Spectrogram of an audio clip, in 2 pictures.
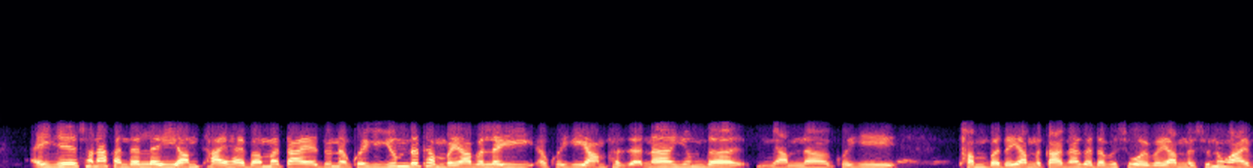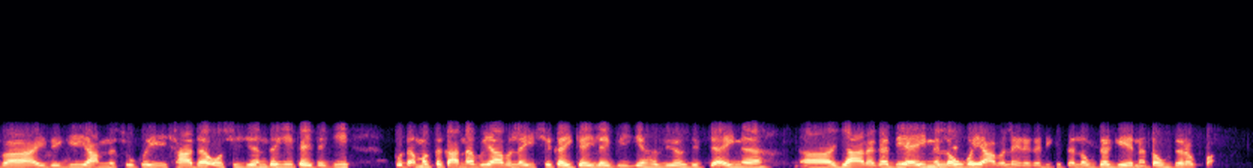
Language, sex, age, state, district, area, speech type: Manipuri, female, 45-60, Manipur, Imphal East, rural, conversation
